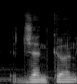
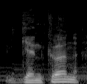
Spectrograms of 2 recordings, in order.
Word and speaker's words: Gen Con: La première étant que je me suis fait dire en commentaire que ça se prononçait Jencon et non Gencon.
